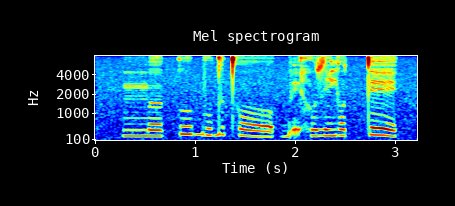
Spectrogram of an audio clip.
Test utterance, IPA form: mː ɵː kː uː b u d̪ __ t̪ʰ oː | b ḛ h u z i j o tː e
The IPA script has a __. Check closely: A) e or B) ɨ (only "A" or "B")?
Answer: B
